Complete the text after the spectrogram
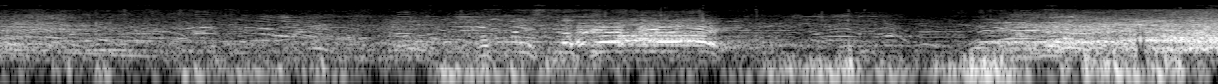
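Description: Men on the touchline shout excitedly close by.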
